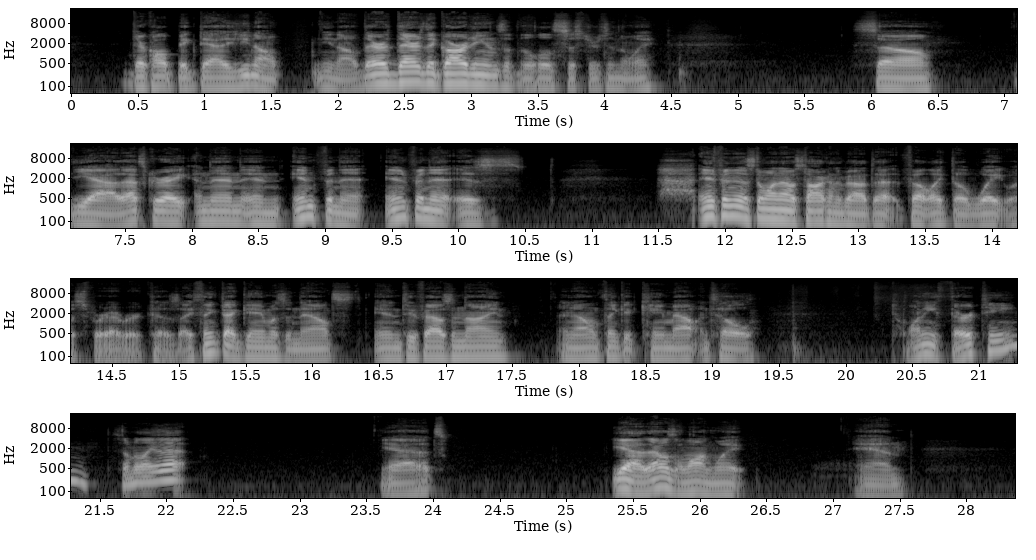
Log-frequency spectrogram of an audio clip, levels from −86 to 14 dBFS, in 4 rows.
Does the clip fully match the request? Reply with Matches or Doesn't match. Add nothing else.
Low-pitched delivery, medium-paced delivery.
Matches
